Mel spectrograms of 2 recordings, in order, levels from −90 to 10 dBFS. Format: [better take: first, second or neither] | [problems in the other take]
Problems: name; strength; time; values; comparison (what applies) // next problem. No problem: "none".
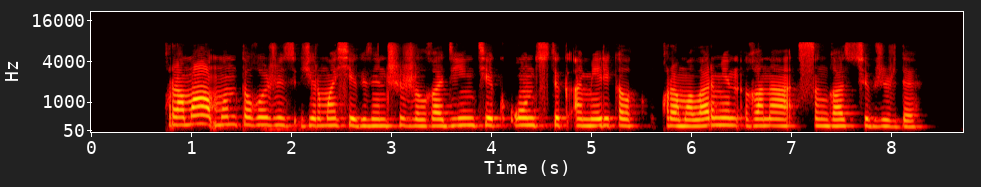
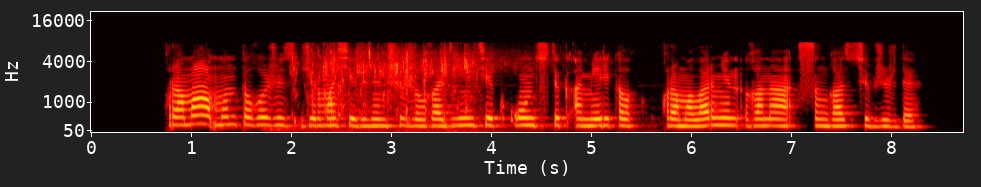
first | background sound (Splash, splatter); 13 dB below the speech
